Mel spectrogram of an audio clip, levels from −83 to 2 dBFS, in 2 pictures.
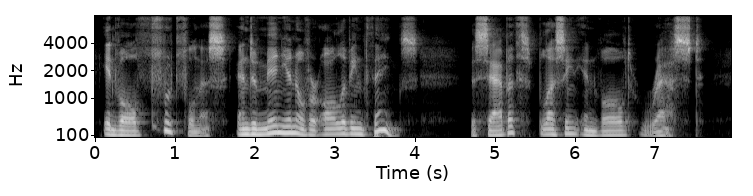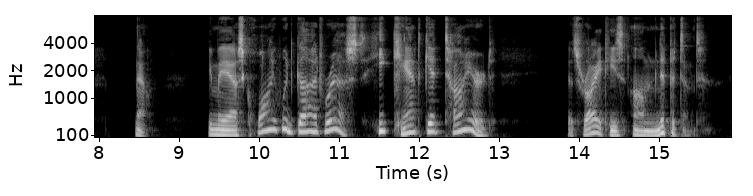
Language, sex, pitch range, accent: English, male, 110-155 Hz, American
